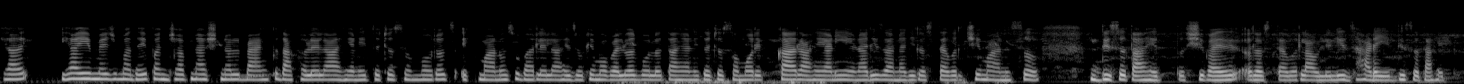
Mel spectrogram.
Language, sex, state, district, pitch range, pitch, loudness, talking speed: Marathi, female, Maharashtra, Solapur, 205-225 Hz, 215 Hz, -27 LUFS, 170 wpm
